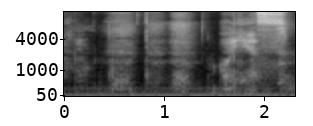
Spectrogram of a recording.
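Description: A person whispering softly: short, breathy, toneless bursts of voice.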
